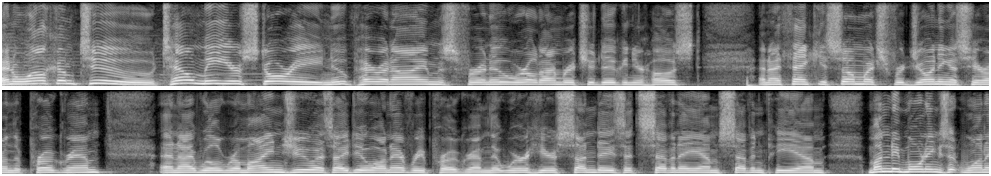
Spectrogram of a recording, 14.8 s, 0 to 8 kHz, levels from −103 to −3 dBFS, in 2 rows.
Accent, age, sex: American, 50-69, male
